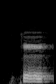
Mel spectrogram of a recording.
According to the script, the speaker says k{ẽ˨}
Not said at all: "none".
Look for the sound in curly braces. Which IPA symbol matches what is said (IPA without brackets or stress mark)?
ẽ˨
